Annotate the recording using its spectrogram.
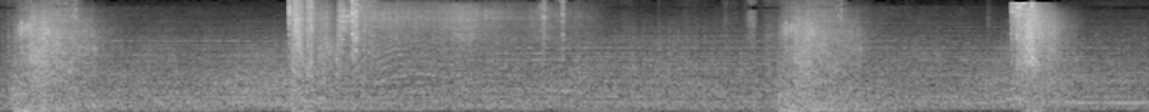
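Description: A cape flaps and whooshes in sudden bursts.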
